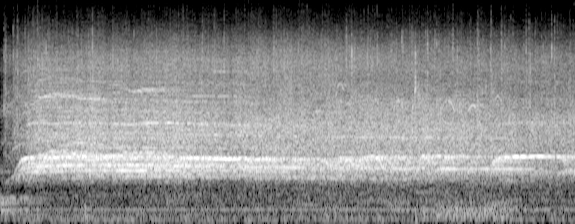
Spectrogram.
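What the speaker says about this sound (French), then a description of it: "Applaudis." A cinema audience at a live comedy show applauds loudly and steadily, dense clapping mixed with a few whoops and cheers, sustained for several seconds before easing slightly.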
